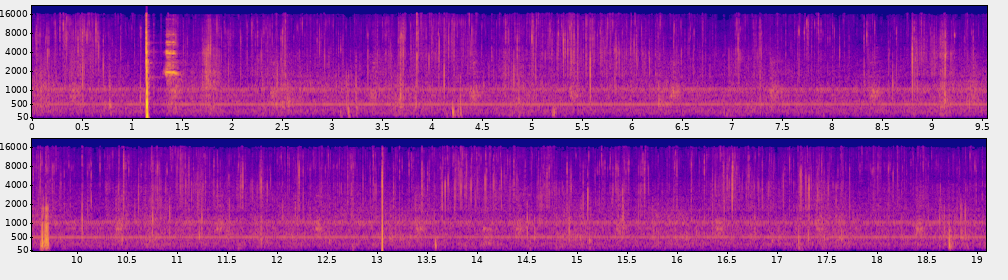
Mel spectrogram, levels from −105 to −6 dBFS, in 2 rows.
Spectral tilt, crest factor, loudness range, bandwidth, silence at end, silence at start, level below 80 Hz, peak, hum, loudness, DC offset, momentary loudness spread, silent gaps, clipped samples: -3 dB/octave; 36 dB; 18 LU; 17 kHz; 0 s; 0 s; -50 dBFS; 0 dBFS; none; -31 LUFS; under 0.1%; 12 LU; none; under 0.1%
